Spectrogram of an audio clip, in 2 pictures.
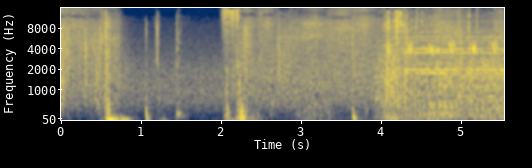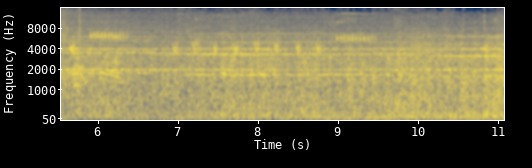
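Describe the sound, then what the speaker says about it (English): A train approaches in the video game Red Dead Redemption 2. Horse hooves clop first, then a low rumble and rattle rise and build steadily as the train draws nearer. "Train should be here any minute now."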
